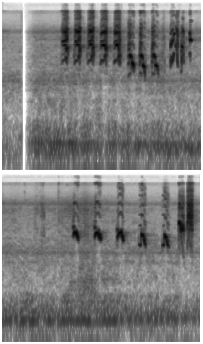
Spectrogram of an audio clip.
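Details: Greater green leafbird song from a female calling the male: a run of rapid buzzy high-pitched notes, then slower downslurred chirps repeated roughly twice a second, over a low constant hum.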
